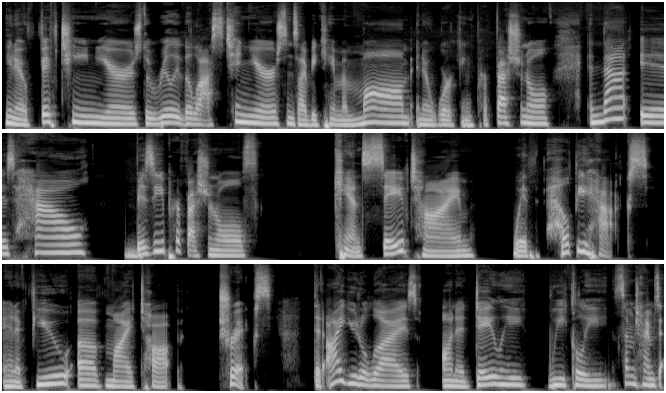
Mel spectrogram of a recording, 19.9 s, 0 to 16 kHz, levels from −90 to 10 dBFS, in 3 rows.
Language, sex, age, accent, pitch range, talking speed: English, female, 30-49, American, 155-205 Hz, 140 wpm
